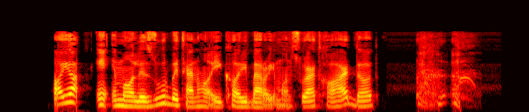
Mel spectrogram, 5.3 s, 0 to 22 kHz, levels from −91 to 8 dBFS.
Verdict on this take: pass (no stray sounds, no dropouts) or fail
fail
